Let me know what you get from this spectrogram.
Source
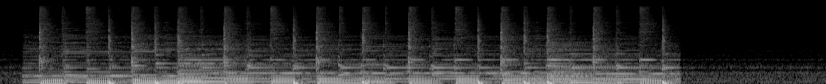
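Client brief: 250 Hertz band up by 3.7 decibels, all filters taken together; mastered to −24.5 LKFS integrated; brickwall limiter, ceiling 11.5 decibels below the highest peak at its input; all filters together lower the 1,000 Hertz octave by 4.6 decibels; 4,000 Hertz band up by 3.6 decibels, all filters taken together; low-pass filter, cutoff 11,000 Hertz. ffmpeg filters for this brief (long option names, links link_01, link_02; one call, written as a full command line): ffmpeg -i in.wav -af "lowpass=11000,equalizer=frequency=250:width_type=o:gain=5,equalizer=frequency=1000:width_type=o:gain=-6.5,equalizer=frequency=4000:width_type=o:gain=5,volume=6.5dB,alimiter=limit=-14.5dB:level=0:latency=1" out.wav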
